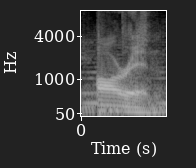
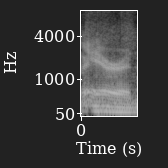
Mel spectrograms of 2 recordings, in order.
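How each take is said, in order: First: The first vowel sounds like 'ar'. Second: The first vowel sounds like 'air'. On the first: The speaker calls it wrong. "two thirds of people who try to say my name first they say Aaron" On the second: The speaker calls it right. "instead of Aaron"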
